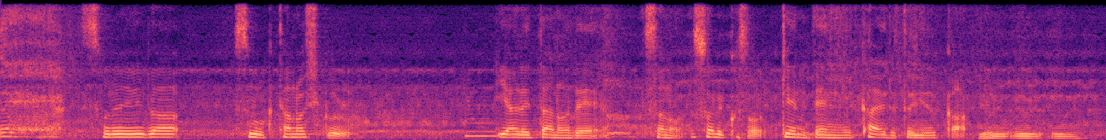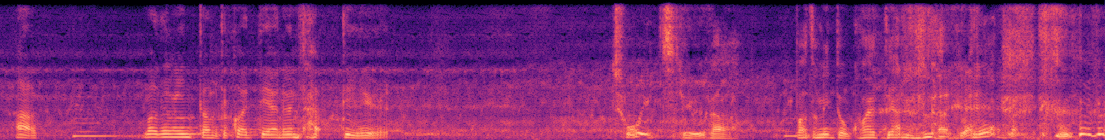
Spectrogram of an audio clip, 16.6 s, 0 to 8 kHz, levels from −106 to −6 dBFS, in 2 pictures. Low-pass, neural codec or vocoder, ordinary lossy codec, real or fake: none; codec, 16 kHz, 8 kbps, FunCodec, trained on LibriTTS, 25 frames a second; none; fake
